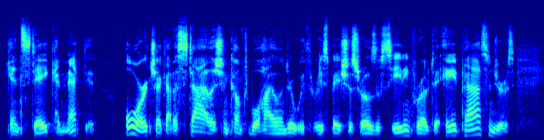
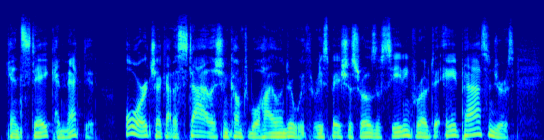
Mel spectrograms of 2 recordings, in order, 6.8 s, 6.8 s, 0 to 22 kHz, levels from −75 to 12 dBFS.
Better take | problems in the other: second | thin; somewhat; fading below 300 Hz

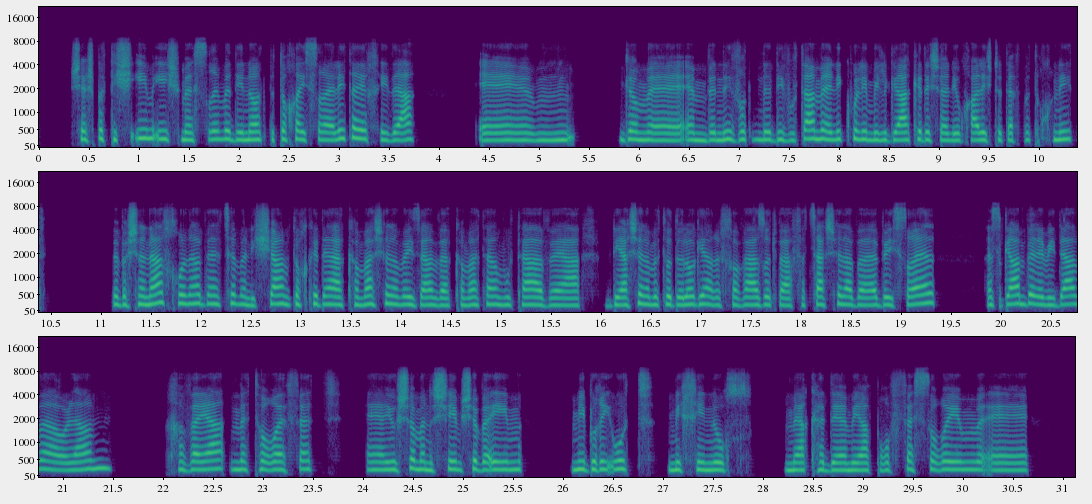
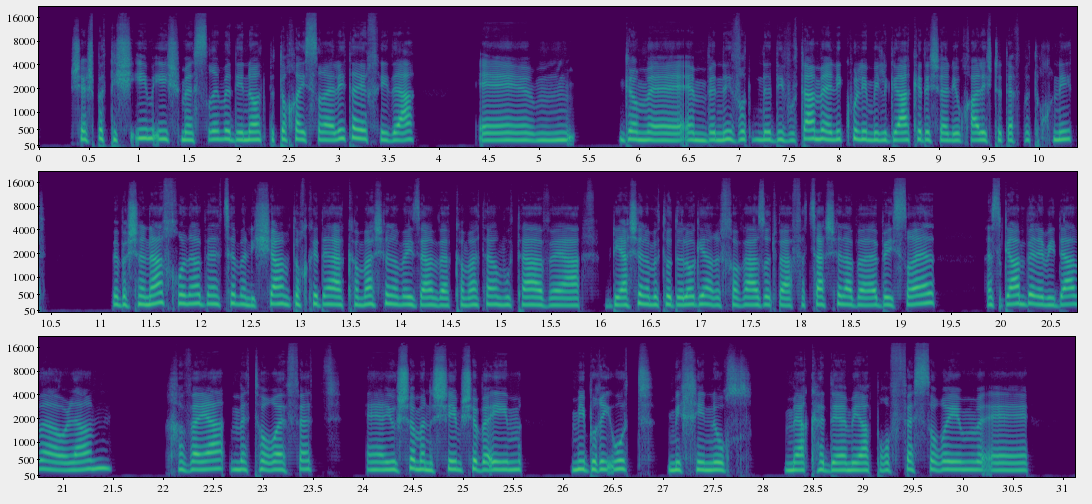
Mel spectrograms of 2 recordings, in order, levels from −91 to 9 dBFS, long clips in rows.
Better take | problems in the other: second | garbled, watery; slightly; nothing above 7.5 kHz

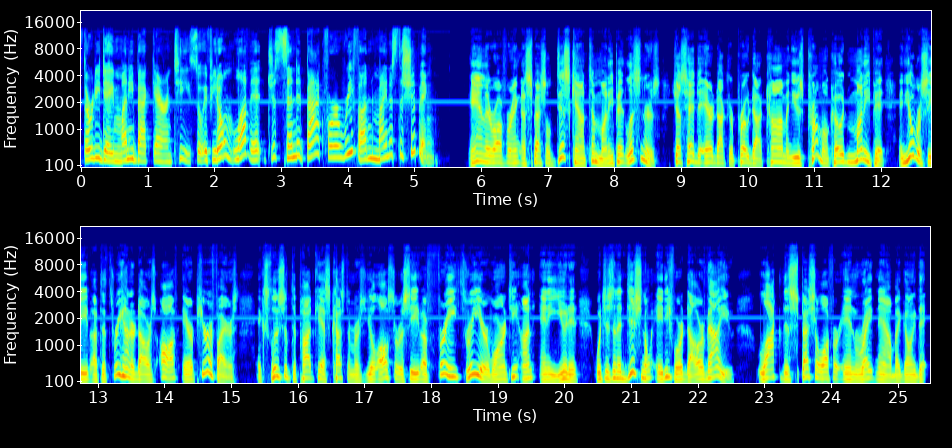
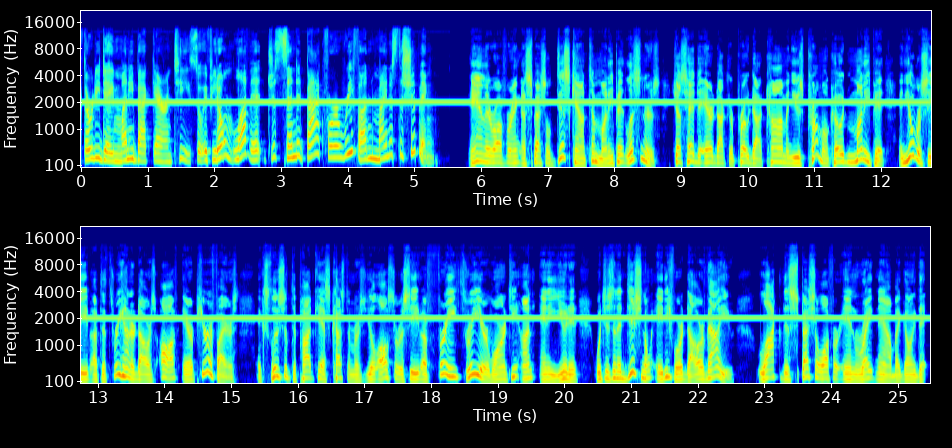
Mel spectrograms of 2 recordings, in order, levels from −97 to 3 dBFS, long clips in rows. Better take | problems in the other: first | high-pitched whine; loud; throughout; 2 kHz, 9 dB below the speech; faint in the first

